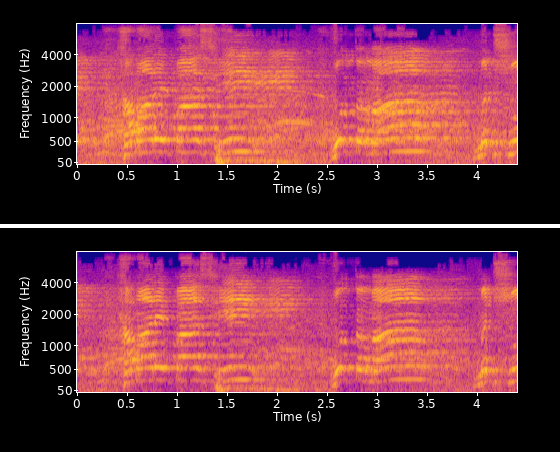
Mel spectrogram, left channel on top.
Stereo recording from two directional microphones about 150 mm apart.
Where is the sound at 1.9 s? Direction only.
20° left (ahead or behind).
